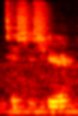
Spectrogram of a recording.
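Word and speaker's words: Tuchscherer: Oh no, that's not how you say his name. – Mike Tishier. It's like Worcestershire sauce. See, I can't say it right. – Worcester sauce. – Worcester, but it says sire at the end.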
